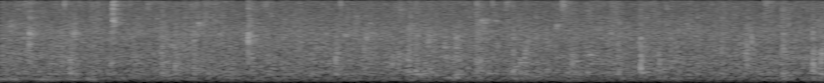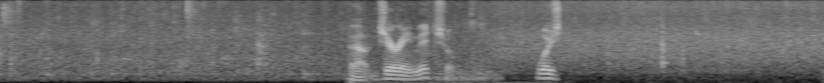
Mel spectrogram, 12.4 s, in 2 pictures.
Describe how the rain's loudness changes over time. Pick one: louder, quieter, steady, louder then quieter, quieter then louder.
steady.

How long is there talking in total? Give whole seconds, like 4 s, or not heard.
2 s.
